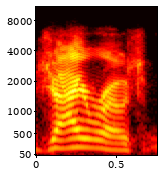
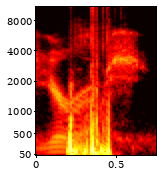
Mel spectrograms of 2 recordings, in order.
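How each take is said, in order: First: The word begins with a sounded G. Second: The word begins without any G sound. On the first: The speaker calls it wrong. "I called it a gyros one time" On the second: The speaker calls it right. "it's pronounced euros"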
